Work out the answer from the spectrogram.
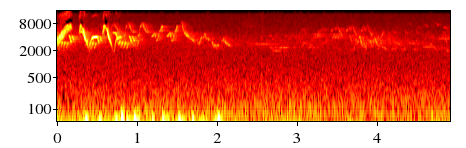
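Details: Indigo Bunting male on territory in a Maine clear cut regrowing after harvest a couple years earlier; a brief burst of high, quick, down-slurred paired notes at the start, fading into faint distant notes and low rumble.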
